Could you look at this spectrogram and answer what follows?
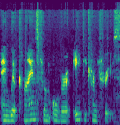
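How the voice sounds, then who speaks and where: Against noticeable background noise, a woman speaks with a very deep, low pitch. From Italy. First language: Italian. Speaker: market research executive and webinar speaker. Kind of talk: presentation.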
